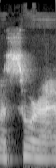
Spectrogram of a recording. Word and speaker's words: Asura: So, it's Asura, or is it Asma? I always forget. We tend to look at the name Asura as the correct pronunciation.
